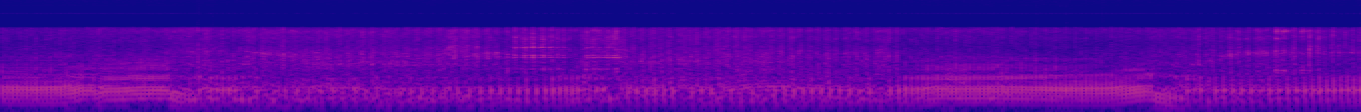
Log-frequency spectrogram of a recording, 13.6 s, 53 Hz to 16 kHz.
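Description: Single-cylinder engine of a Bajaj Avenger 220 motorcycle running at low revs with a steady low pulsing as the bike crawls over rocks and mud.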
